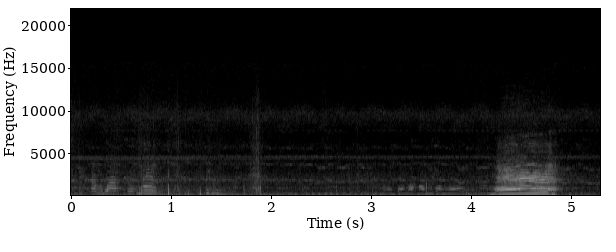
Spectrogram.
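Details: Sheep during mating in Sirna Rasa village: one loud, quavering, harmonic-rich bleat of about half a second near the end, after stretches of human voices and low rural background noise.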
